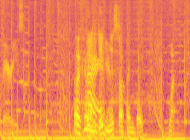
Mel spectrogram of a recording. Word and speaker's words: Berry: There's an argument that it's actually supposed to be called belly, but you know, Japanese pronunciation doesn't really have an L sign in it. Yeah. But now it's more universal that it's just berries.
